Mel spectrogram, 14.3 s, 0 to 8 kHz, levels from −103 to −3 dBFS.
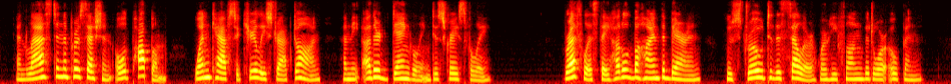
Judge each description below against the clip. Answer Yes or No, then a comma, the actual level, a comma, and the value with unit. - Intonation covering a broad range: No, average, 4.4 semitones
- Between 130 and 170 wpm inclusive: Yes, average, 145 wpm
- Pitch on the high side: Yes, high, 200 Hz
